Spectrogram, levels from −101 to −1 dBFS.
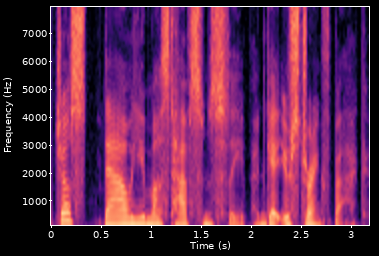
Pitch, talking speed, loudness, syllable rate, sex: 195 Hz, 225 wpm, -20 LUFS, 4.2 syllables/s, female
